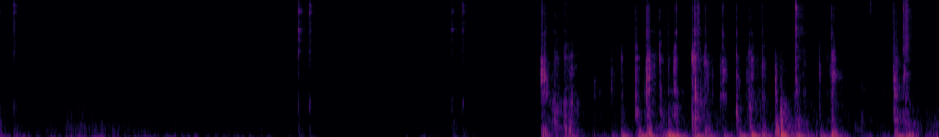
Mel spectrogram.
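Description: A black, low-profile plastic computer keyboard with a hollow body is typed on with fingertips and short nails. A few faint, sparse key taps and two isolated clicks are followed by near silence, then a burst of quick, dense typing with sharp, hollow plastic clacks and a soft low thump under each keystroke.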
